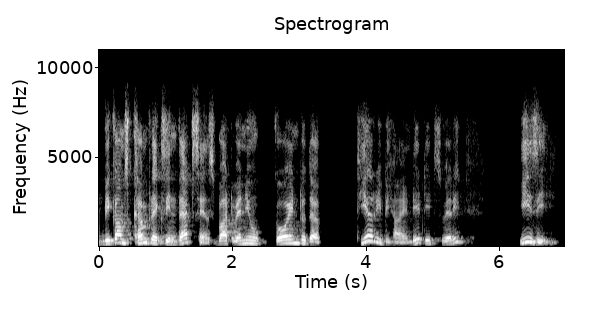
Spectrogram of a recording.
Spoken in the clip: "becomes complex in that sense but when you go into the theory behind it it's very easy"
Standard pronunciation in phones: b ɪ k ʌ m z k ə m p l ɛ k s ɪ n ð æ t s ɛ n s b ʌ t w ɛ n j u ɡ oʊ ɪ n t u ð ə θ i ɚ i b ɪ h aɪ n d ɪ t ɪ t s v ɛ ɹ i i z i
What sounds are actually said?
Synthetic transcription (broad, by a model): b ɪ k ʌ m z k ə m p l ɛ k s ɪ n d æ t s ɛ n s b ʌ t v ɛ n j u ɡ oʊ ɪ n t u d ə t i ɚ i b ɪ h aɪ n d ɪ t ɪ t s v ɛ ɹ i i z i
